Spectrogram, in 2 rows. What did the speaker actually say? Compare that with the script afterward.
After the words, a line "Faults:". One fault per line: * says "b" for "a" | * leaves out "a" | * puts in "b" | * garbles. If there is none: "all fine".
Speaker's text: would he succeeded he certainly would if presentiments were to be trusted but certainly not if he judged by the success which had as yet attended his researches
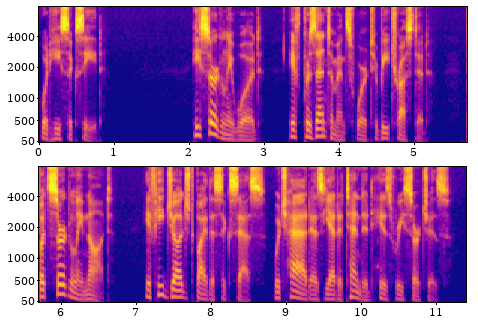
would he succeed he certainly would if presentiments were to be trusted but certainly not if he judged by the success which had as yet attended his researches
Faults:
* says "succeed" for "succeeded"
